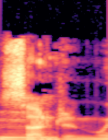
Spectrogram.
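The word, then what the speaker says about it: Seongjin: Sunjin Lee.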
